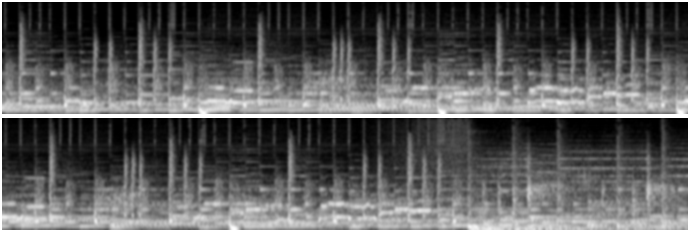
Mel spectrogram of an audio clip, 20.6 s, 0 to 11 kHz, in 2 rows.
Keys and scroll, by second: 0.6 2, 1.1 Return, 3.7 Escape, 4.3 space, 11.6 t, 14.3 6, 14.6 0, 15.0 Return, 16.7 r, 19.8 space.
